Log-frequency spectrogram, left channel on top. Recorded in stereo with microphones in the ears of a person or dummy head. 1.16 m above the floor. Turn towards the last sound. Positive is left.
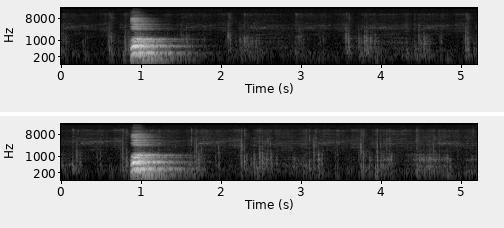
turn(degrees=80)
